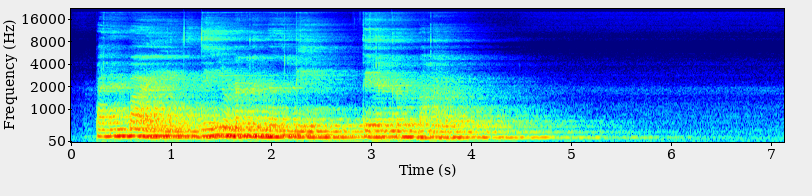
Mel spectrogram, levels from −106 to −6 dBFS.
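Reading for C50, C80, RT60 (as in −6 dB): −2.0 dB, −0.5 dB, 2.8 s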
